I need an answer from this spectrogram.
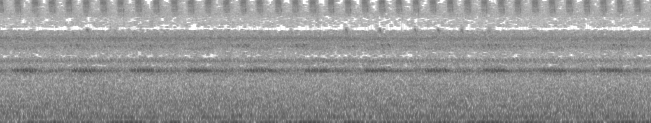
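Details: Evening crickets outside on a deck give a bright, high chirp every half second or so, about a dozen evenly spaced pulses, with a low, smooth ambient hum beneath.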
